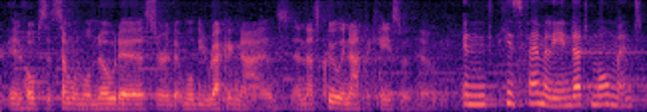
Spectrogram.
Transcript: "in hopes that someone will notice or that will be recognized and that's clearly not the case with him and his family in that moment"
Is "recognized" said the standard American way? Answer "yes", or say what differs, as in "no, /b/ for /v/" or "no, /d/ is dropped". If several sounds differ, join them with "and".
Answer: yes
